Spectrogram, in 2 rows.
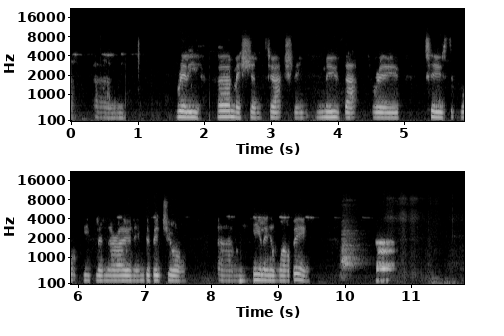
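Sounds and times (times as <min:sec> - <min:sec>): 
speech: 0:01.6 - 0:11.0
single sharp dog bark: 0:09.9 - 0:10.3.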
